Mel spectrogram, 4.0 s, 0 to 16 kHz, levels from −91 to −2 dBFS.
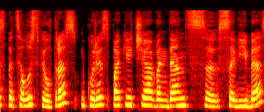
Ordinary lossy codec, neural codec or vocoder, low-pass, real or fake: AAC, 64 kbps; none; 10.8 kHz; real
